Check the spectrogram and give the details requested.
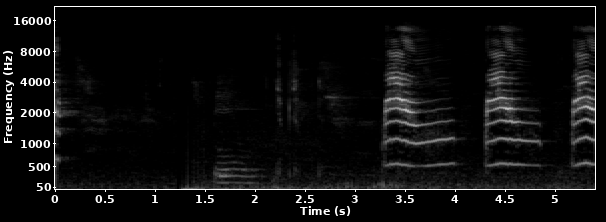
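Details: Talking Indian ringneck parakeet copying voices: a short low murmured phrase, then three loud cat-like meows, each about half a second long and roughly one second apart, rich and nasal with a slight rise and fall.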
